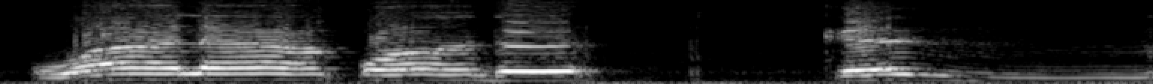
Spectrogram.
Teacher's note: ذال کو نرم پڑھیں گے۔ اکثر لوگ اس میں زا پڑھ دیتے ہیں، زا کا پڑھنا غلط ہے، بلکہ ذال پڑھا جائے گا نرم۔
